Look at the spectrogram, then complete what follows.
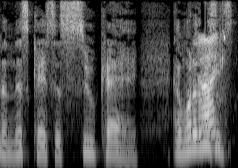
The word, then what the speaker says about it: Psyche: Okay, so today we're going to talk about Ode to Psyche. Now that's how I pronounce it. You pronounce it how? I pronounce it Psyche, as in from psychology.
